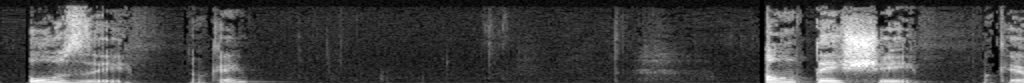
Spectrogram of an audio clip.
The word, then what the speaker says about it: empêcher: Okay, remember, accent circonflexe on the top of E here goes like E. All right, nasal here, en, pe, and then you've got this CH, and it produces this sh sound.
